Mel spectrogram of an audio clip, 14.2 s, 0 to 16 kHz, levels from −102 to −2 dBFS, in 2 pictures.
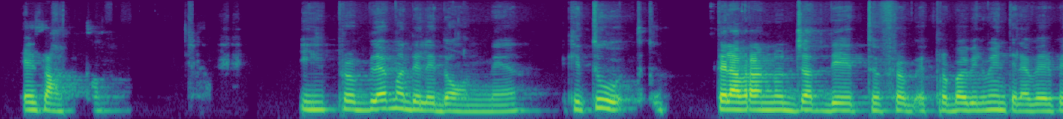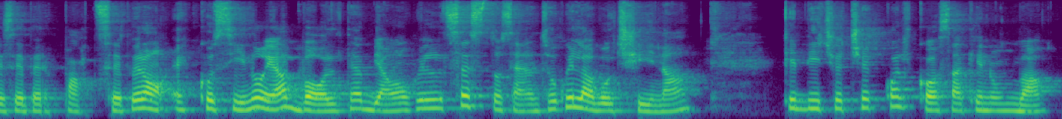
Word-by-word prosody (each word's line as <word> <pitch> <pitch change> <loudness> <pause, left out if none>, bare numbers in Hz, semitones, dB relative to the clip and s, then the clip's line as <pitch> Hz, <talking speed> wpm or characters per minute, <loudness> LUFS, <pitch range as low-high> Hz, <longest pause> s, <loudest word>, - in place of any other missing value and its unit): Esatto. 185 -1 -3 1.1
Il 205 -1 -2
problema 220 +2 +2
delle 200 -3 +1
donne, 170 0 -5
che 210 +2 -5
tu 235 0 +2 0.6
te 215 - +6
l'avranno 200 -1 +7
già 205 +3 +3
detto 185 0 -2
e - - -3
fro 185 -1 -2
e 180 - -6
probabilmente 190 +1 +1
le 180 - -1
avrei 175 0 +2
prese 180 0 -3
per 175 0 -6
pazze, 175 0 -4
però 230 0 +2
è 210 -1 -7
così, 225 -2 -1
noi 255 -2 +4
a 215 - +5
volte 175 -4 +2
abbiamo 190 -4 -1
quel 235 +3 -2
sesto 300 -2 +1
senso, 180 +2 -4
quella 260 -6 +3
vocina 180 +1 -4 0.5
che 245 - -2
dice: 230 0 -3
"C'è 250 +2 -4
qualcosa 195 -10 -1
che 195 - -5
non 180 -1 -5
va." 160 -2 -1
195 Hz, 165 wpm, -22 LUFS, 180-220 Hz, 1.1 s, l'avranno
